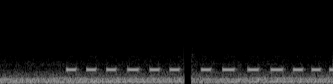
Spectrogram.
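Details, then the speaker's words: Self-parking assist moving the car forward toward another car's bumper: short, evenly spaced mid-pitch beeps, about four a second, over a low cabin hum until it says stop; a normal close-obstacle warning that lets the car get very close. "You hear it? Now it says stop. But look how close it made me move."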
